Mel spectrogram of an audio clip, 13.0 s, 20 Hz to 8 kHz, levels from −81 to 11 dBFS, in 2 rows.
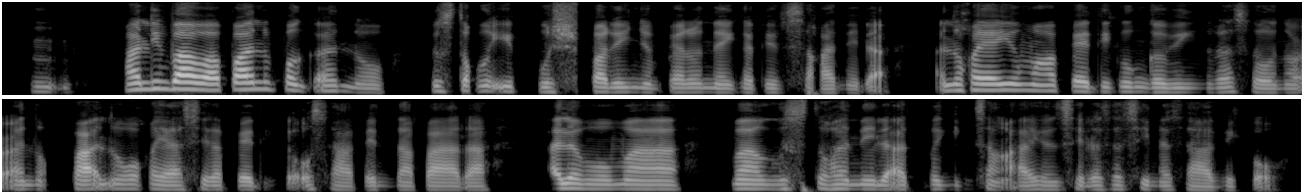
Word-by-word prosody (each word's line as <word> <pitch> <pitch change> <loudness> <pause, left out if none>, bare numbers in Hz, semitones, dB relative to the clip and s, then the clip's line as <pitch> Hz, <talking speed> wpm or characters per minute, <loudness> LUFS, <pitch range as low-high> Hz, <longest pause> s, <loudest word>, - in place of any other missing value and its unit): Hmm. 150 -1 -10 0.3
Halimbawa 215 -1 +10
paano 215 +2 +7
'pag 195 -6 -1
ano, 130 -7 -7 0.3
gusto 160 0 -3
kong 165 - -3
i-push 140 -2 -4
pa 145 - +3
rin 140 -1 -3
yun 120 - -19
pero 135 0 -1
negative 125 -1 -5
sa - - -7
kanila? 115 -1 -4 0.2
Ano 180 - -3
kaya 190 0 +5
yung 190 -1 +1
mga 175 - +1
pwede 150 -2 +1
kong 145 -1 -4
gawing 130 -1 -3
rason 135 -3 -4
or 120 0 -5
ano, 130 -1 -4 0.2
paano 140 +1 +3
ko - - -5
kaya 125 -2 0
sila 125 0 -4
pwedeng 120 - -4
kausapin 115 -2 -6
na 120 - -2
para 110 -1 0 0.3
alam 155 0 +5
mo 140 -1 -1
ma 130 -2 +2 0.3
magustuhan 140 -1 -1
nila 135 -1 0
at - - -41
maging 125 -3 -11
sang-ayon 120 0 -5
sila 120 +1 -6
sa 130 +1 -9
sinasabi 115 -5 -6
ko? - - -7
135 Hz, 210 wpm, -25 LUFS, 120-150 Hz, 0.3 s, Halimbawa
